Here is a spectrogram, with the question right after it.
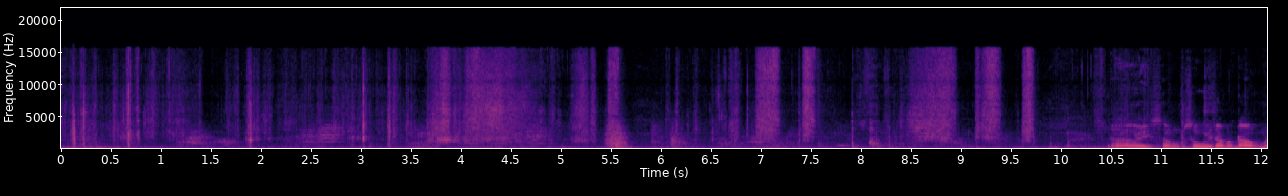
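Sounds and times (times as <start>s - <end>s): paper towel rustling: 0.0s - 10.6s.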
